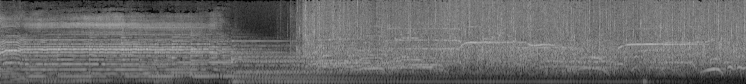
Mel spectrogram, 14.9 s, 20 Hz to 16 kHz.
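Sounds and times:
piano chord: 0:00.0 - 0:13.9
audience applauding: 0:05.8 - 0:14.9
whoops and whistles: 0:07.5 - 0:14.6.

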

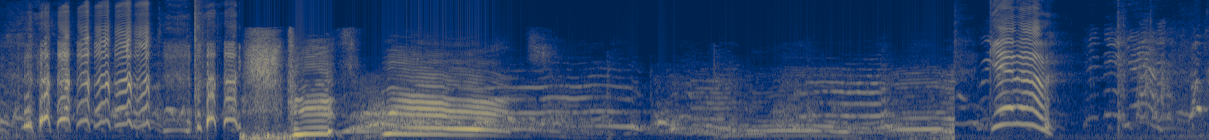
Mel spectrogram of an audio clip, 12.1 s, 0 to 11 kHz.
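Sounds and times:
man yelling: 0:09.9 - 0:10.6.

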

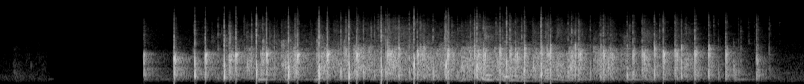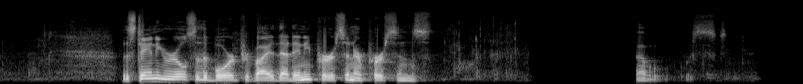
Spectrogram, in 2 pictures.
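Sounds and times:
audience applause: 0:01.4 - 0:07.8.

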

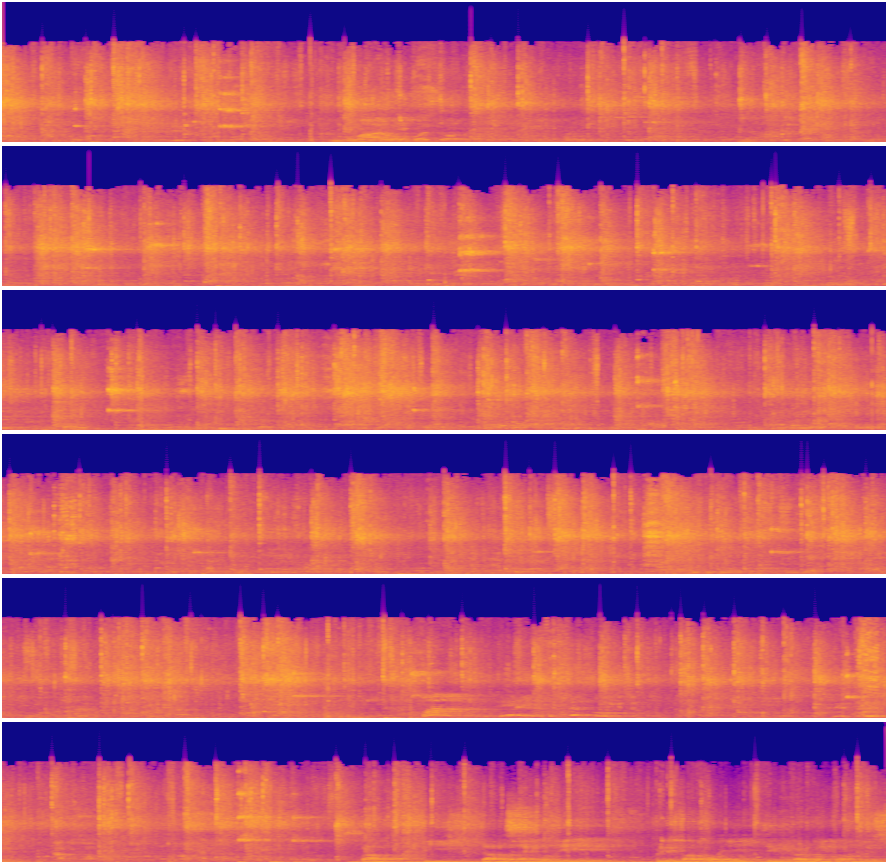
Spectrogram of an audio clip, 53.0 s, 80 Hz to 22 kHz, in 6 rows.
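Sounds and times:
shoe squeaks on court floor: 0:00.0 - 0:03.0, 0:09.5 - 0:11.0, 0:11.8 - 0:16.9, 0:18.4 - 0:19.6, 0:21.7 - 0:22.2, 0:23.8 - 0:24.8, 0:26.5 - 0:29.0, 0:32.9 - 0:35.0, 0:37.8 - 0:39.8, 0:43.7 - 0:44.9, 0:45.9 - 0:47.8
racket hitting shuttlecock: 0:00.0 - 0:03.6, 0:04.6 - 0:48.9
babble of voices: 0:00.0 - 0:53.0.

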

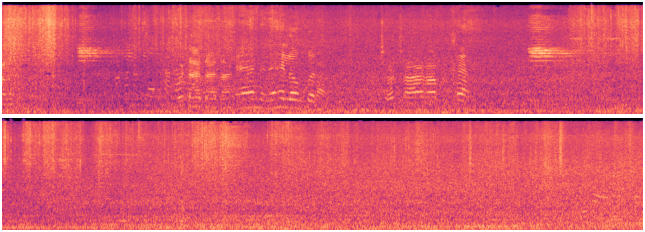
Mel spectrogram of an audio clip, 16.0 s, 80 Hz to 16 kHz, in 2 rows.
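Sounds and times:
traffic rushing noise: 0:00.0 - 0:16.0.

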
